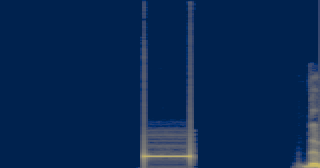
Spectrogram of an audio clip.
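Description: A single short electronic beep, one steady pitch lasting about a third of a second, about a second in. It is the cue tone between passages, like the PTE exam's beep that signals the start of recording.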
